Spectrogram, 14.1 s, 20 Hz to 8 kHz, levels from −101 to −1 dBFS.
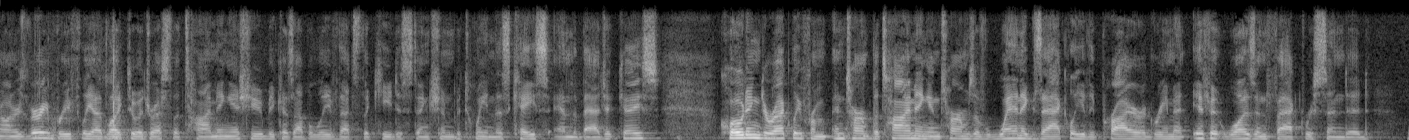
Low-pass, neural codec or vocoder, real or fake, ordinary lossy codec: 7.2 kHz; none; real; Opus, 64 kbps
